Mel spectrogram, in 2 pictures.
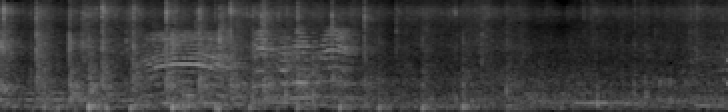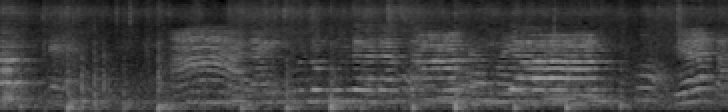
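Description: Hand clapping mixed with high-pitched children's voices. The clapping is thickest in the first three seconds, and the voices carry on through.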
